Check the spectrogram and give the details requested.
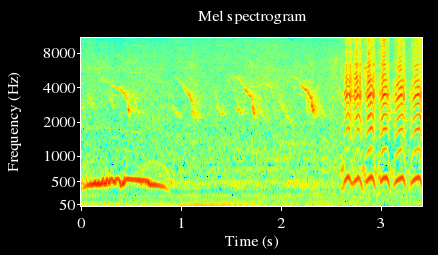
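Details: One long wavering coo of a ring-necked dove during morning activity in India, then a pause with distant chirps, and finally a quick series of six short, throaty pulsed notes.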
